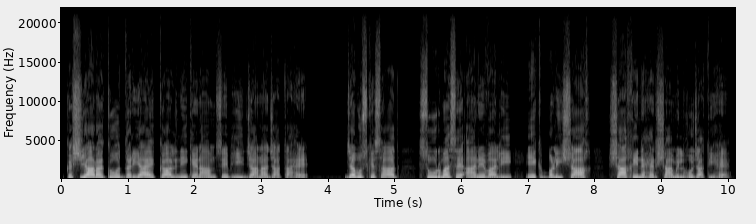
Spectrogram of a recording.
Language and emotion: Urdu, neutral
